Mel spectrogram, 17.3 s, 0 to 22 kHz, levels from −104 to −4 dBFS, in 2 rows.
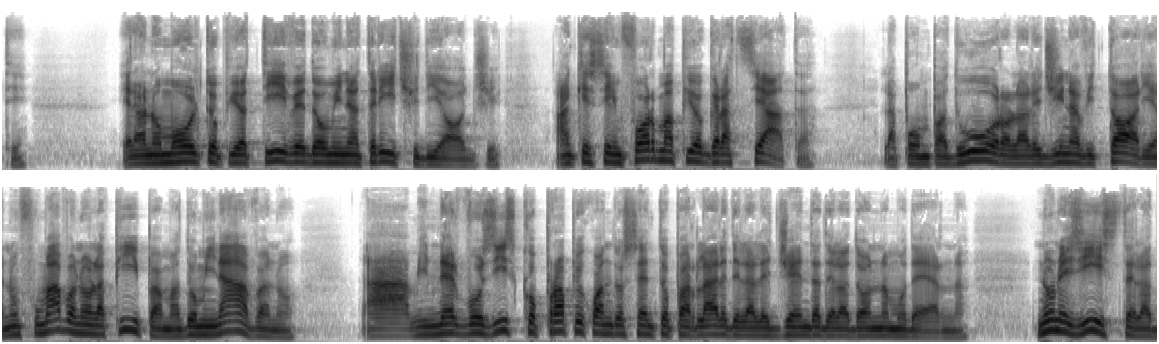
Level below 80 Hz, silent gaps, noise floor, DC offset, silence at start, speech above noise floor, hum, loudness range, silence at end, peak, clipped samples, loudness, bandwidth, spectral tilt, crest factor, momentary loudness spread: -64 dBFS; none; -62 dBFS; under 0.1%; 0.05 s; 45 dB; none; 2 LU; 0 s; 0 dBFS; under 0.1%; -17 LUFS; 16 kHz; -5.5 dB/octave; 18 dB; 9 LU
